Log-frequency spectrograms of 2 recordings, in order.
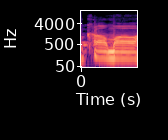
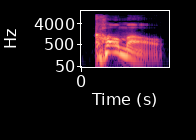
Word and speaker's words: Cuomo: did to you uh you pronounce the the last name como but it is cuomo and people are wondering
